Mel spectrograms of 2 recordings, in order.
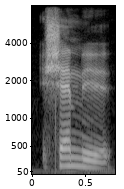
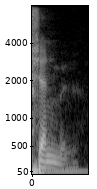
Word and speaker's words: Shenmue: the project like kickoff yeah i mean like Shamu I think sorry i keep pronouncing I wash em you either necessary at your hyperness I right yeah i think it's Shenmue Shambhu yeah I think that's always but like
